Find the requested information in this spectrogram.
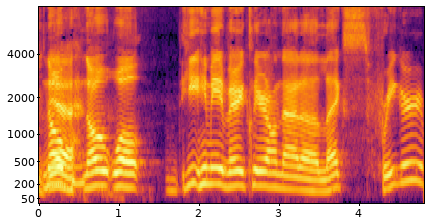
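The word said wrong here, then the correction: Fridman: Am I saying that right? That, like, Friedman.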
